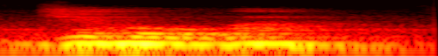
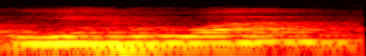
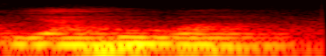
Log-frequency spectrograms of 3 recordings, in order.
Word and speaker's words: YHWH: Kung babasahin, yung iba, sabi nila Yahweh. Okay? Yung iba naman, mali din yung pagka-pronounce, ginawa Jehovah. Actually, mali. Kasi walang J sa Bible. Okay? Walang J sa original na Aramaic. So, Yehuwah or Yahuwah. Okay? Mas tama.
